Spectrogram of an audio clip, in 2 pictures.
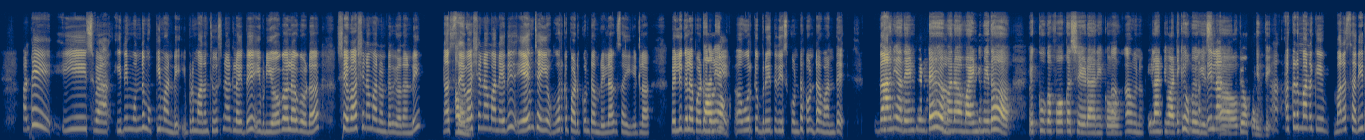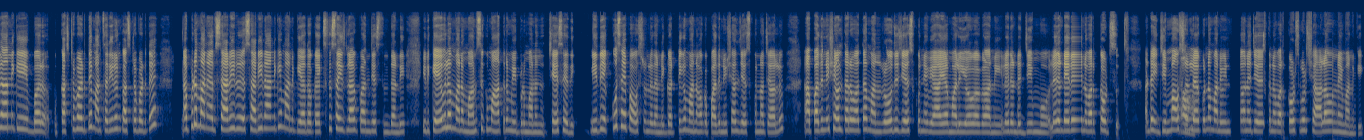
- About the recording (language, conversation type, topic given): Telugu, podcast, ధ్యానం లేదా శ్వాస వ్యాయామాలు మీకు ఏ విధంగా సహాయపడ్డాయి?
- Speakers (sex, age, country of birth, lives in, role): female, 35-39, India, India, host; female, 40-44, India, India, guest
- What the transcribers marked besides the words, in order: in English: "బ్రీత్"; in English: "మైండ్"; in English: "ఫోకస్"; other background noise; in English: "ఎక్సర్‌సైజ్‌లాగా"; in English: "జిమ్"; in English: "వర్కౌట్స్"; lip smack; in English: "జిమ్"; in English: "వర్కౌట్స్"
